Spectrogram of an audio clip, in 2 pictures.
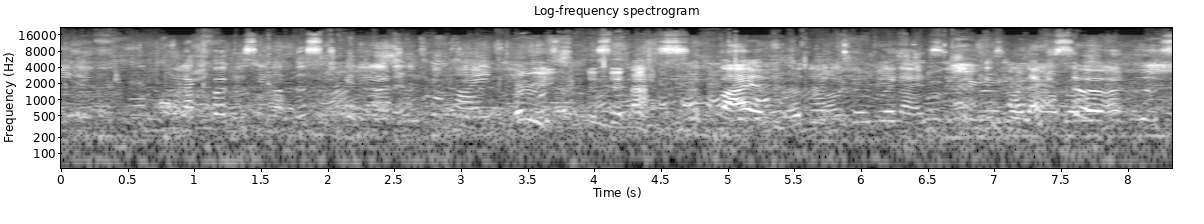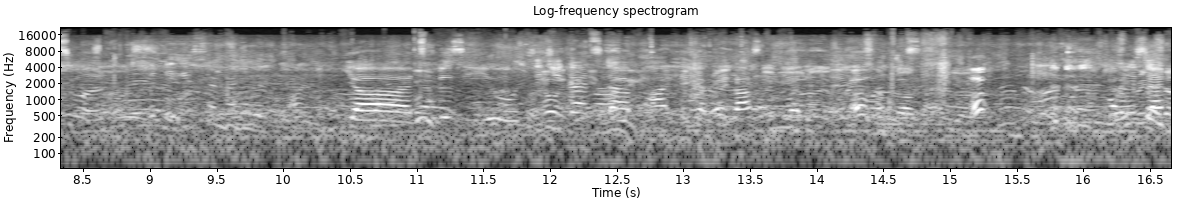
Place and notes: Tankwa Town, Northern Cape, South Africa - The Union Burn
Inner perimeter recording of the art piece Union being burned at Afrikaburn in 2019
